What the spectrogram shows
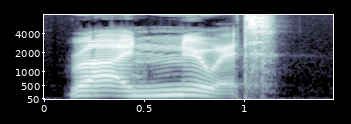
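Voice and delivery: sudden, bursting exclaimed outburst. A husband reacts to hearing the colors aren't ministry approved, exclaiming. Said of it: "the husband exclaimed".

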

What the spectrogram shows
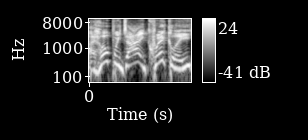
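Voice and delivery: very high, relentlessly chipper, cheery, upbeat voice. Retelling Data's reply to a request for positivity, mimicking Data's very positive voice. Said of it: "a very positive voice says".

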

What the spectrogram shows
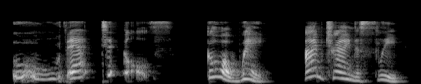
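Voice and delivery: high, whiny, complaining sing-song voice. Reading a picture book aloud, voicing Baby Baobab answering Caterpillar, in a whiny voice. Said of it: "whined Baby Baobab".

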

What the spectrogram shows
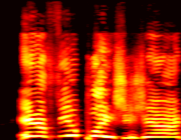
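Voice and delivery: very high, loud squeaky voice.

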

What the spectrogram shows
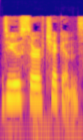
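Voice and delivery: ordinary talk, nothing marked

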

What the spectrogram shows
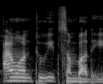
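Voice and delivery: fake, put-on Russian accent. Quoting a Craigslist post by people in Russia, in a put-on Russian accent. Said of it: "what did you think of that accent?".

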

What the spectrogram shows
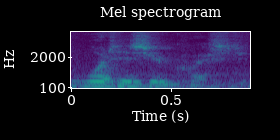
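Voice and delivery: very quiet, composed, calm and controlled. As people look up in wonder, the queen asks her question, very calm and controlled. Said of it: "the queen very calmly, very controlled".

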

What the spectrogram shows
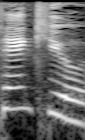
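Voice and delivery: velvety, smooth, silky delivery. Speaker retells what a man said to him after laughing, in a smooth voice. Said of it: "in a smooth voice".

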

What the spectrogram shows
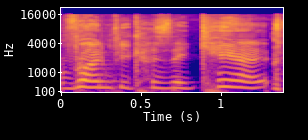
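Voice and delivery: loud shout. Recounting how a man made the speaker run, retelling his yell. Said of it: "he's yelling out at me".

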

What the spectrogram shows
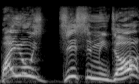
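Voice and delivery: very high, loud, heated, angry voice. Imitating how he used to talk when mad in high school: imitating own past angry talk. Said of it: "I used to talk like that in high school when I got mad".

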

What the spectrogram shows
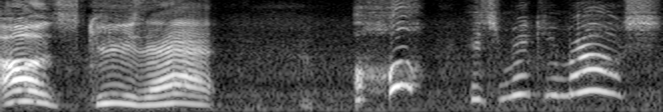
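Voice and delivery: high, loud squeaking voice. Friends urge someone to do the voice; they finally try a Mickey Mouse voice. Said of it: "Did you hear Mickey?".

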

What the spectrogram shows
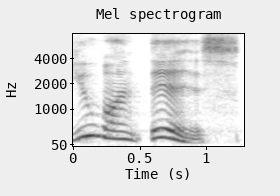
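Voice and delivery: high-pitched spectral ghost voice. Voicing a ghost who offers a flame to a player: voicing a ghost. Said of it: "as she holds it up".

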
